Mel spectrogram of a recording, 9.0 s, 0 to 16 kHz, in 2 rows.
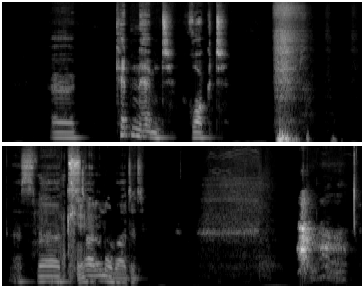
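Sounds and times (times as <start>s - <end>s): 
speech: 0.6s - 2.9s, 4.6s - 6.4s
miniature spitz puppy barking and yelping: 8.2s - 8.8s.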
